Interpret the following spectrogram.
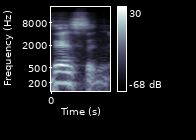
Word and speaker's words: Wesen: It's spelled Wesen, but it's pronounced Wesen.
